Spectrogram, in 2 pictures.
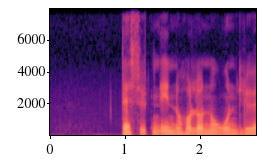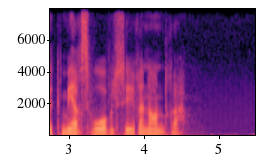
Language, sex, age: Norwegian, female, 46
